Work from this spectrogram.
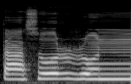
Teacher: نون مشدد کا گنہ کریں گے اور کھڑا مد کو کھینچتے ہوئے رکیں گے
